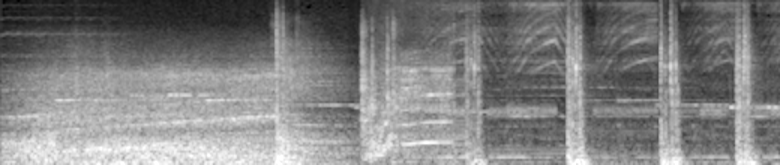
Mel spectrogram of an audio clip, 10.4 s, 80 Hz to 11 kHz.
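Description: Film sound effects of a power-loader exosuit: a long rushing hiss with rising tones, a heavy low thud about four seconds in, then electric servo whines and heavy metal footsteps about every 1.3 seconds. Music plays underneath.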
